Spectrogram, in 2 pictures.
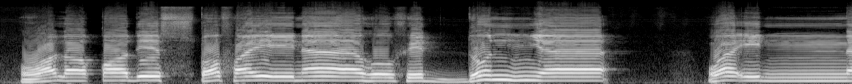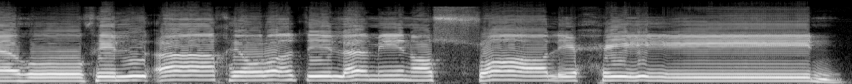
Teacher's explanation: لام ساکن کو ہلانا نہیں، حمزہ کے اوپر کھڑی زبر ہے ایک الف کے برابر کھینچ کر پڑھیں گے۔ خا مستعلیہ ہے پر پڑا جائے گا، رو زبر کی وجہ سے پر پڑا جائے گا۔ باقی کسی بھی حرکت والے حرف کو کھینچنا نہیں، سواد مستعلیہ ہے پر پڑا جائے گا، اس کے اوپر کھڑی زبر بھی ہے ایک الف کے برابر کھینچ کر پڑھیں گے۔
